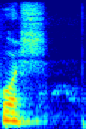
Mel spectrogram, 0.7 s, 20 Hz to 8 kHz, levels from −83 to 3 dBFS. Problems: constant background noise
